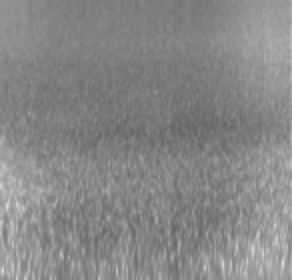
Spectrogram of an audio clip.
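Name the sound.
sea waves and surf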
